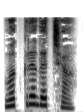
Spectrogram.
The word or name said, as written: ವಕ್ರಗಚ್ಛ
